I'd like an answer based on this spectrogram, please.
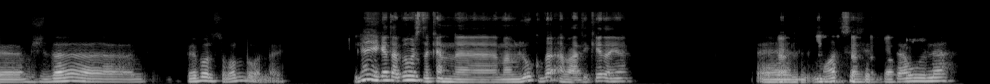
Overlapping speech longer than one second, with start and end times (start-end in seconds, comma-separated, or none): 7.8-9.3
